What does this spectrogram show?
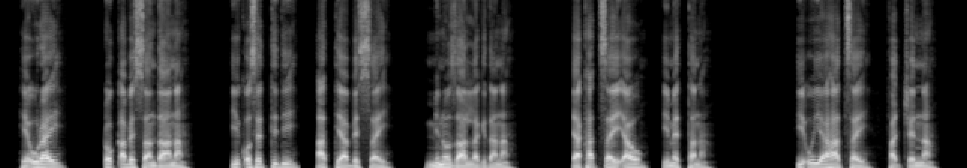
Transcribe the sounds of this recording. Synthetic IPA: hɛʊɾɐj | ɗɔkʼːɐbɛsːɐnd̪aːnɐ | ʔɪkʼɔs̬ɛt̪ːɪd̪ɪ | ʔɐt̪ːɪjaːbɛsːɐj | mɪnɔzaːlːɐɡɪd̪ɐnɐ | ʔjɐkɐt͡sːɐjʔɐwʔɪmɛt̪ːɐnɐ̰ | ʔɪʔʊjjaːhaːt͡sːɐj | fɐt͡ʃʼːɛnːɐ

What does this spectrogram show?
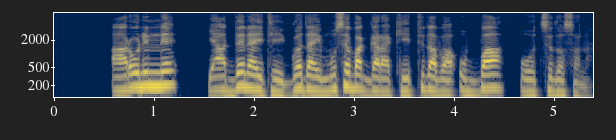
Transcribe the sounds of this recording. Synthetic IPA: ʔaːɾo̞ːnɪnːɛ | jaːd̪ːɛnɐjt̪ɪɡɔd̪ɐjmʊsɛbɐɡːɐɾɐkiːt̪ːɪd̪ɐbaːʔʊbːaːo̞ːt͡sːɪd̪ɔsɔnɐ

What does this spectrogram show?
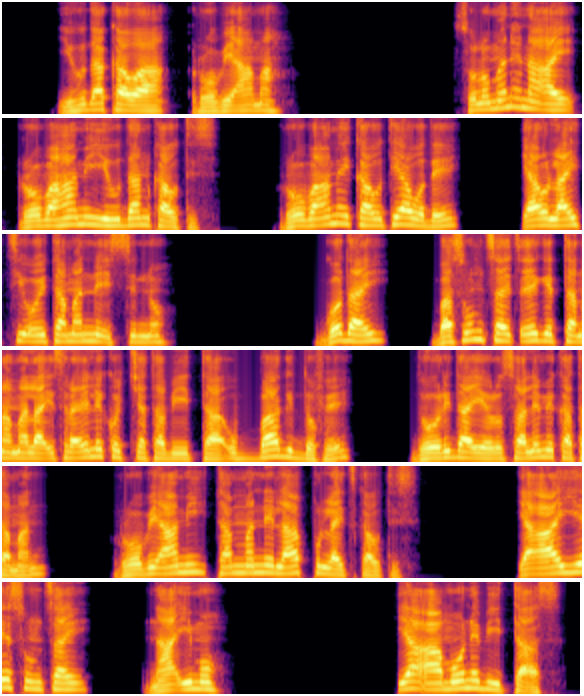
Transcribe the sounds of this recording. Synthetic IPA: jɪhʊd̪ɐkɐwaː | ɾoːbɪaːmɐ | sɔlɔmɐnɛnɐʔɐjɾoːbɐhamɪjɪhʊd̪ɐnkɐwt̪ɪs | ɾoːbaːmɛjkɐwt̪ɪjaːwɔd̪ɛ | ʔjawlɐjt͡sːɪɔjt̪ɐmɐnːɛɪsːɪnːɔ | ɡɔd̪ɐj | bɐs̬ʊnt͡sːɐjt͡sʼe̞ːɡɛt̪ːɐnɐmɐlɐɪsɾaːʔelɛkɔt͡ʃːɐt̪ɐbiːt̪ːaːʔʊbːaːɡɪd̪ːɔfɛ | d̪o̞ːɾɪd̪ajɛɾʊsaːlɛmɛkɐt̪ɐmɐn | ɾo̞ːbɪamɪt̪ɐmːɐnːɛlaːpːʊlɐjt͡skɐwt̪ɪs | ʔjɐaːjːeːsʊnt͡sːɐj | naːʔɪmɔ | ʔɪjaʔaːmo̞ːnɛbiːt̪ːɐ̰ːs

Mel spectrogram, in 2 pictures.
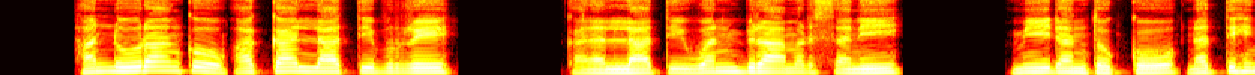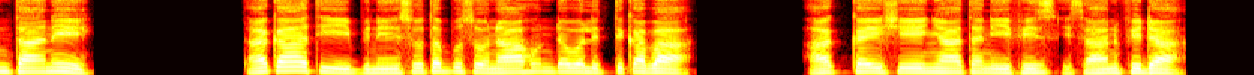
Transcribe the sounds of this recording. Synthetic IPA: hɐnɗuːɾaːŋkoːʔɐkːɐːlːaːt̪ːiːbʊrːe̞ː | kɐnɐlːaːt̪ːiːwːɐnbɪɾaːmɐɾsɐniː | miːᶑɐnt̪ɔkːoːnɐt̪ːɪɦɪnt̪aːne̞ː | ᶑɐkʼaːt̪iːbɪne̞ːnsɔt̪ɐbʊsɔnaːɦʊnd̪ɐwɐlɪt̪ːɪkʼɐba | ʔɐkːɐɪʃeːɲaːt̪ɐniːfɪsɪsaːnfɪd̪ɐ

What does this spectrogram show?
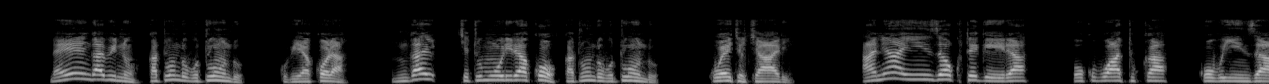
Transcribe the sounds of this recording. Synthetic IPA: naje̞ŋɡaβino̞katuːnduβutuːndṵ | kuβjako̞la̰ | ŋɡa | ce̞tumuliɾako̞katuːnduβutuːndṵ | kwe̞ːco̞caːlḭ | aniaːjiːnzo̞ku̥te̞ɡe̞ːɾa | o̞kuβwaːtuka | ko̞βujiːnza

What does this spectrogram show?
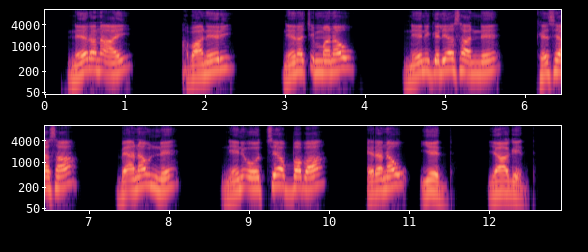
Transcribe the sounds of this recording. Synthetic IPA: ne̞ːɾɐnɐʔɐj | ʔɐbaːne̞ːɾɪ | ne̞ːnɐt͡ʃʼɪmːɐnɐw | ne̞ːnɪɡɛlɪjaːs̬aːnːɛ | kɛs̬ɪjasaː | bɛʔɐnɐwnːɛ | ne̞ːnɪo̞ːt͡sːɪjaʊbːɐbaː | ɛɾɐnɐwje̞ːd̪ːɐ̥ | jaːɡe̞̰ːd̪ːɐ̥

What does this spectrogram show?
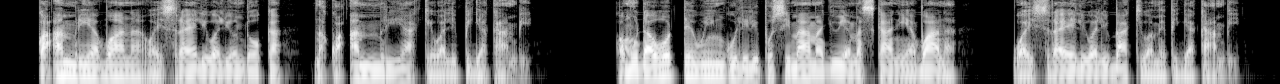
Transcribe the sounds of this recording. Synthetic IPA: kwa̰ʔam̩ɾijaɓwana̰wa̰isɾaɛliwaliɔndɔka | na̰kwa̰ʔam̩ɾijakɛwalipiɠaka̰mbḭ | kwamuɗawɔtɛwiŋɡulilipɔsimamaʄuːjamaskanijaɓwana | wʔa̰isɾaɛliwaliɓakiwamɛpiɠaka̰mbḭ

